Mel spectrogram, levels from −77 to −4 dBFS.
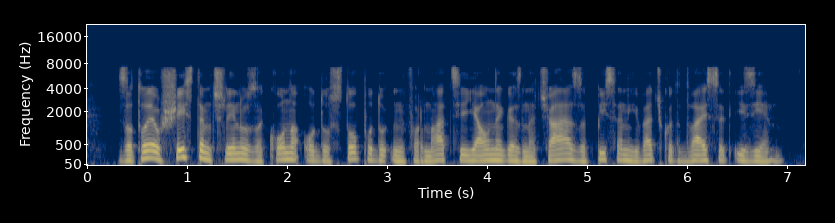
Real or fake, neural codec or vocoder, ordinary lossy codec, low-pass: fake; codec, 16 kHz, 4.8 kbps, FACodec; none; 7.2 kHz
